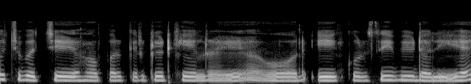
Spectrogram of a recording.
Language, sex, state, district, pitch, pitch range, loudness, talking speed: Hindi, female, Bihar, Kaimur, 180 Hz, 170-190 Hz, -21 LUFS, 180 wpm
